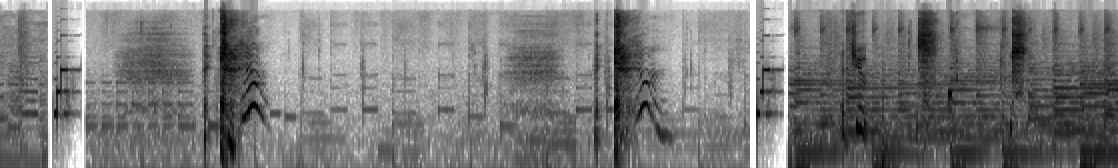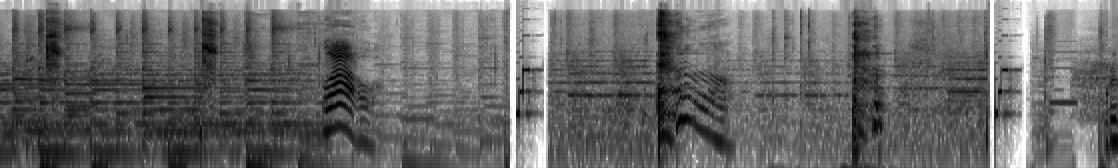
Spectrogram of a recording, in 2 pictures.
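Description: A series of separate sneezes from different people between stretches of talk and background music.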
